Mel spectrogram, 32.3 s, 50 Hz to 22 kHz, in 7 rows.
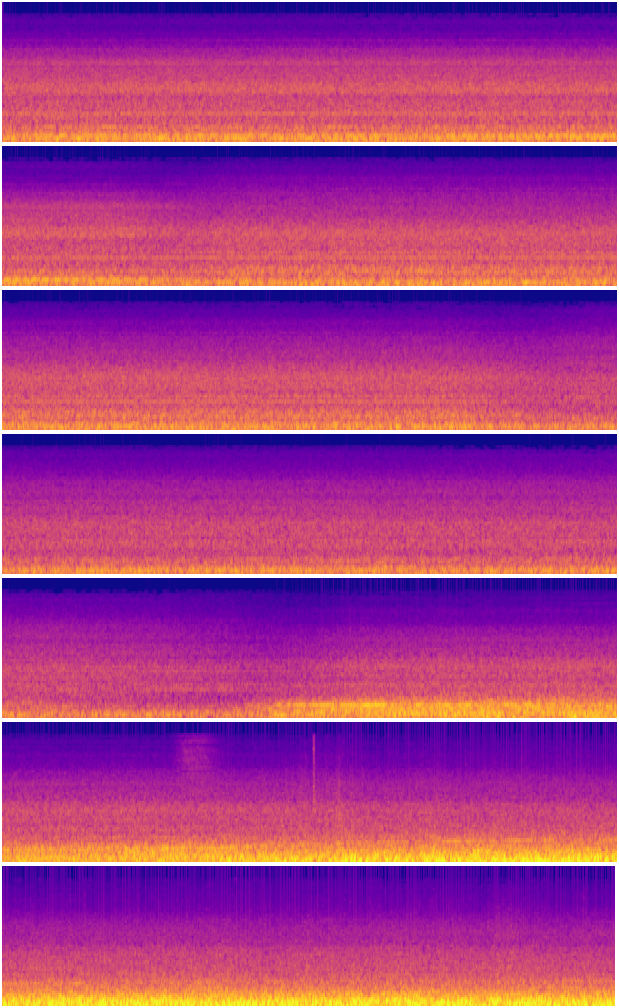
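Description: Boeing 787-8 cabin noise heard from a window seat: a steady hum with faint steady tones. About two-thirds of the way through, the engines spool up for the takeoff roll, with a rising whine over a low rumble that grows louder to the end.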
